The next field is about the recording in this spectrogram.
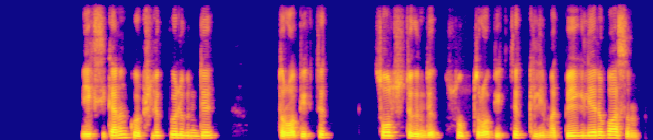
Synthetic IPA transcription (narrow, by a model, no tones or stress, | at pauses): me̞ksijkɑnəŋkʲʰɵpʃɪlɪk̚b̥ɵlɪɡʲɪnd̪e̞ | t̪ro̞pikt̪ɪk̚ | so̞lˠt̪ʰʏ̥st̪ɪɡʲɪnd̪e̞ | sup̚t̪ro̞pikt̪ɪkːlimat̪̚be̞lɡʲɪle̞ɾɪbɑsəm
